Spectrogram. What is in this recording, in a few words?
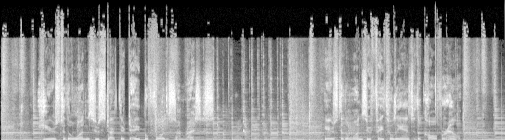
Commercial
